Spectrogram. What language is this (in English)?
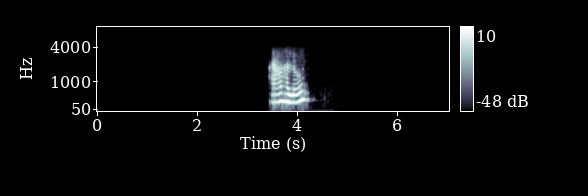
Santali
